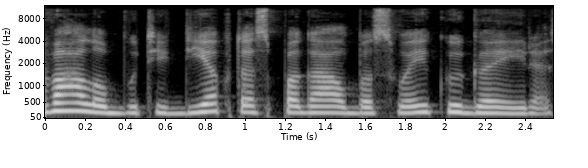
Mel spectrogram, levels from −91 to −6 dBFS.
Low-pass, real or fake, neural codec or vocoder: 10.8 kHz; fake; codec, 24 kHz, 0.9 kbps, WavTokenizer, medium speech release version 2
